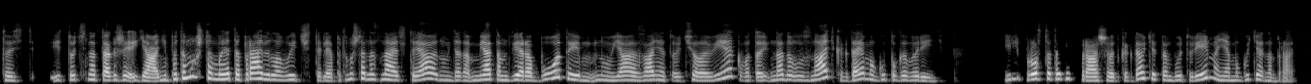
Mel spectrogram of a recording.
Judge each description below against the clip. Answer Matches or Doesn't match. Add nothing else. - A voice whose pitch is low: Doesn't match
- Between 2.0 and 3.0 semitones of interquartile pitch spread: Doesn't match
